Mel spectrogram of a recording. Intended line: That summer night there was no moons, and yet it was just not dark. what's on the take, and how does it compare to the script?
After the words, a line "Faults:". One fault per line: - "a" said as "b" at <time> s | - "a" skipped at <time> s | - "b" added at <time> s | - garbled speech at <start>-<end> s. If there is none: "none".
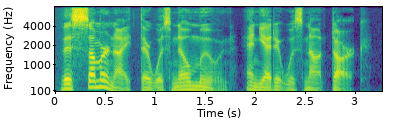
This summer night there was no moon, and yet it was not dark.
Faults:
- "That" said as "This" at 0.0 s
- "moons" said as "moon" at 1.4 s
- "just" skipped at 2.5 s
